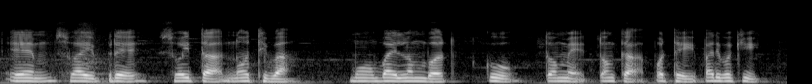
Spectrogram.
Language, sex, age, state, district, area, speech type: Odia, male, 18-30, Odisha, Balasore, rural, read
